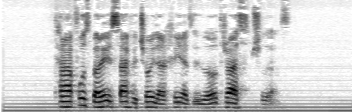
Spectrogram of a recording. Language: Persian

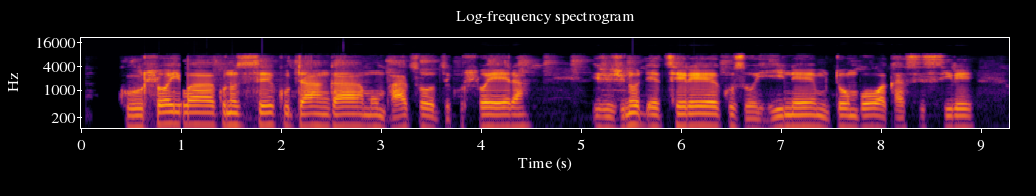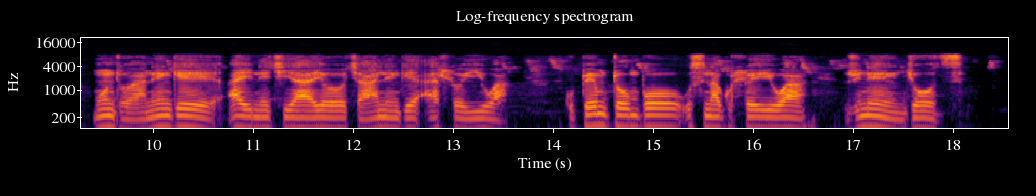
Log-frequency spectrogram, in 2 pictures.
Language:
Ndau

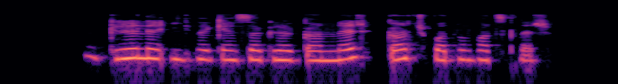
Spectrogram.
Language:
Armenian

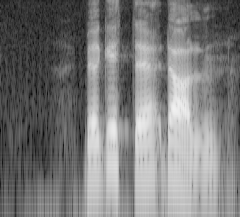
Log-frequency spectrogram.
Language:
Norwegian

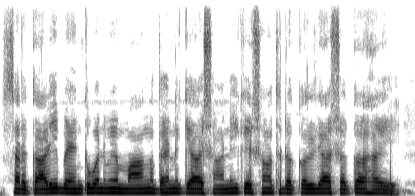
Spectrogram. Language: Magahi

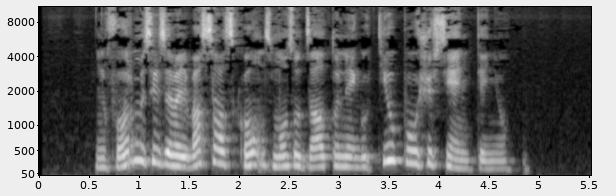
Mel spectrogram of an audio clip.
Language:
Latgalian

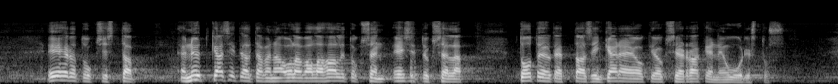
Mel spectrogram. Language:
Finnish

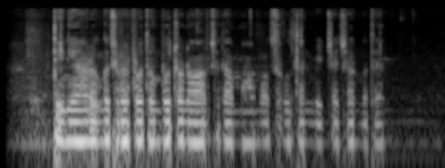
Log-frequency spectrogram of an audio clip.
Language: Bangla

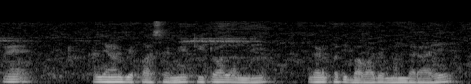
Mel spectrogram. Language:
Sindhi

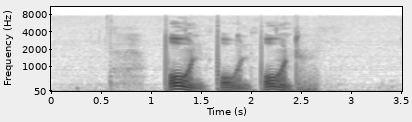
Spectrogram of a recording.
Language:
Danish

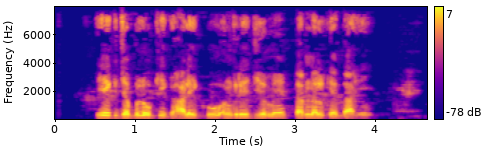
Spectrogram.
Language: Gurgula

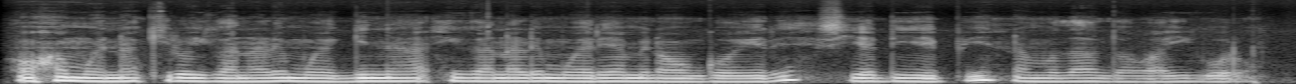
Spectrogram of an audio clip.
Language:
Kikuyu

